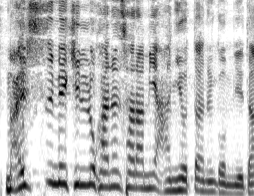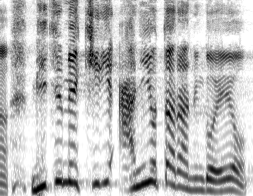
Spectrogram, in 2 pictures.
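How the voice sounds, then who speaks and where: Korean pastor preaching in a reverberant church. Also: male voice, high voice, sing-song, a little fast. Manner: preaching with swings from loud rising exclamations to hushed whispers; asks the congregation questions and acts out quoted lines. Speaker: senior pastor. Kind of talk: sermon. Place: church sanctuary.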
